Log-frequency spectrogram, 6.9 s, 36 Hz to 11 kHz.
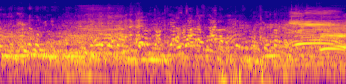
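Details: Cows with calves, including Sahiwal-breed cows, at Ambari cattle market in Dinajpur on 15 April 2024; low drawn-out mooing rises through steady market chatter, bargaining voices and crowd noise.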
